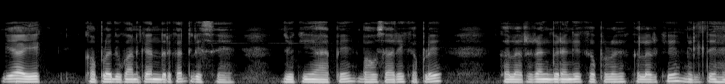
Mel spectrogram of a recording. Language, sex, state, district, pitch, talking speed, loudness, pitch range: Hindi, male, Jharkhand, Ranchi, 120 Hz, 205 wpm, -16 LUFS, 115-125 Hz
